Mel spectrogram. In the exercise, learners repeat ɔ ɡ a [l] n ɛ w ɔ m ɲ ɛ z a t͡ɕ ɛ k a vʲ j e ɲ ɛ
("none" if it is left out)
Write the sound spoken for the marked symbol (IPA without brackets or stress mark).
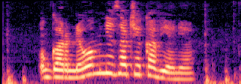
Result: ɾ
